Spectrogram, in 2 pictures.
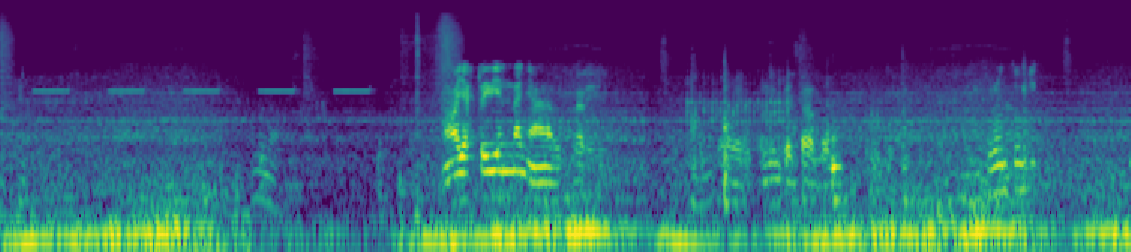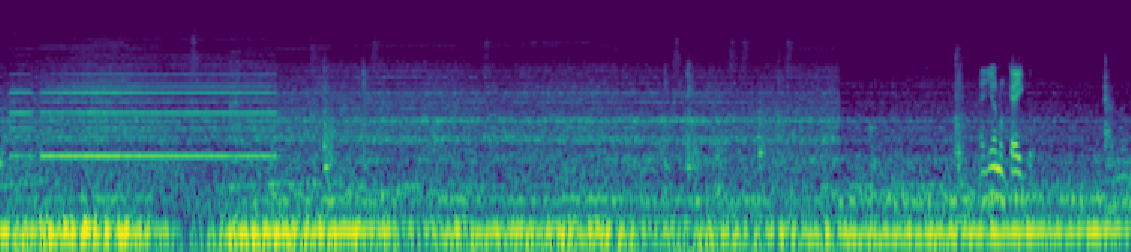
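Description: A heavy truck engine rumbles steadily.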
